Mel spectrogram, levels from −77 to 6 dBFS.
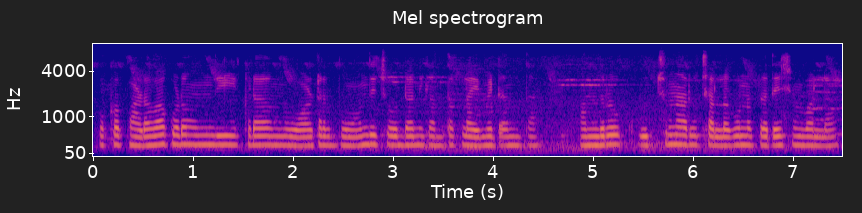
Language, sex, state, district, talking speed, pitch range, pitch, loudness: Telugu, female, Andhra Pradesh, Visakhapatnam, 135 wpm, 195-205 Hz, 200 Hz, -28 LUFS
